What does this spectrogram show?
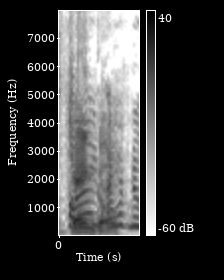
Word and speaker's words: Django: When he goes, "My name's Jango with a D." I was like, "That's pretty cool. This guy's pretty cool." He says, "The D is silent."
